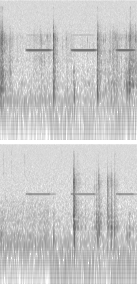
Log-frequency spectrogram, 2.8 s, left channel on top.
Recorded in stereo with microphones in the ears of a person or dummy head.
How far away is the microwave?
About 5 m.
